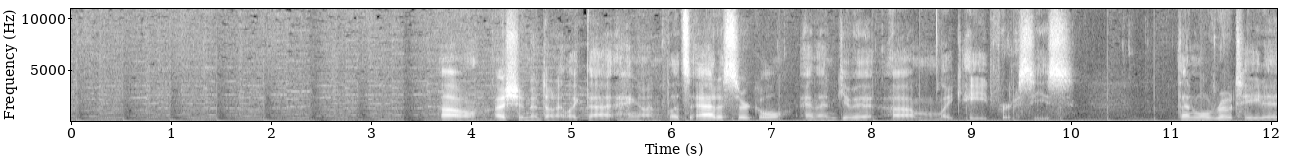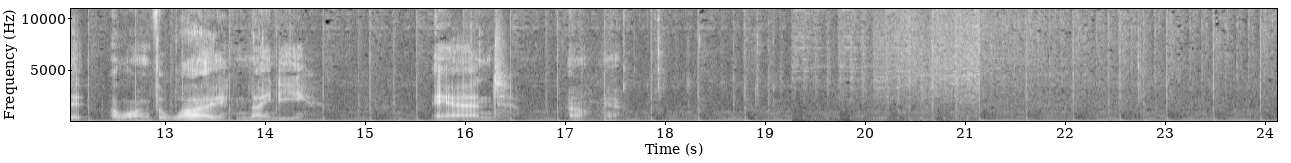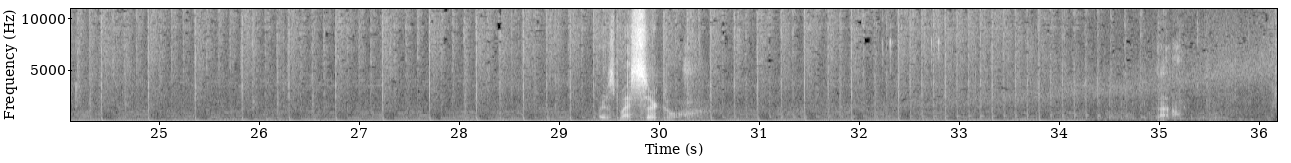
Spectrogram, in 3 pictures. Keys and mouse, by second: 0.2 s, 5.0 x, 6.1 shift+a, 8.4-14.9 drag, 11.6 r, 18.6 r, 25.6-27.4 middle drag, 32.5-35.3 drag, 34.4 middle click, 34.4 right click.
